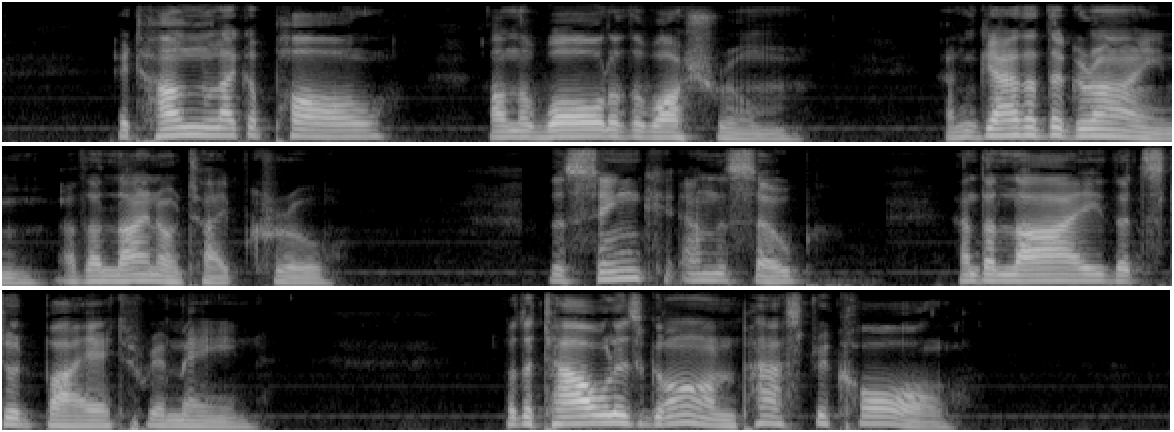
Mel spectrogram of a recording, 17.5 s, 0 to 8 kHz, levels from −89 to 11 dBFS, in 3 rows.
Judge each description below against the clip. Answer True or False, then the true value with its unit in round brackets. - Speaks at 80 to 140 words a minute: True (135 wpm)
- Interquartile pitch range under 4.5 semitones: False (5.3 semitones)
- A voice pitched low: True (130 Hz)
